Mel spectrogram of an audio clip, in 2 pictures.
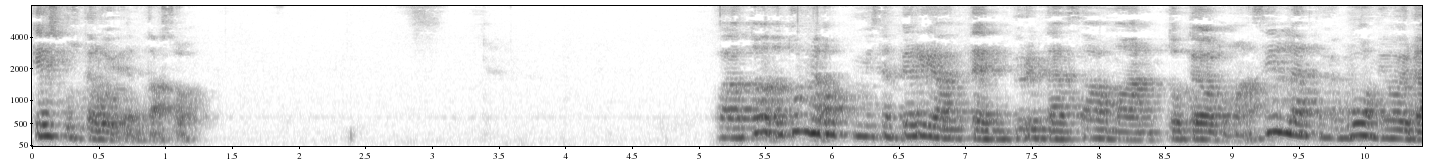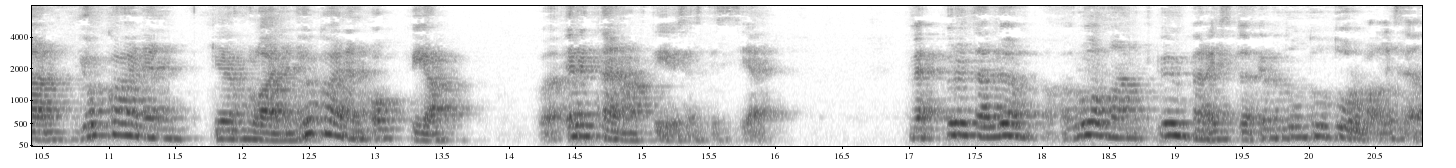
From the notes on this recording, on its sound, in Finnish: Helsinki, Kumpulan kampus, Physicum, sali D101. Laitteet: Zoom H4n.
